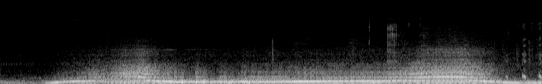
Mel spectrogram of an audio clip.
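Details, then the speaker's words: Rebuilt wrecked Mercedes C63 trying to pull away in first gear: revs climb and hang at a steady droning pitch, then drop away. Fails to pull away under power; clutch or gearbox suspected, not confirmed. "Can the clutch go on these? That's the question. Well, something's broken, I can tell you that. It doesn't like reverse much."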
